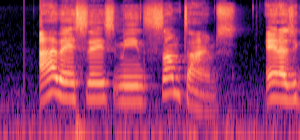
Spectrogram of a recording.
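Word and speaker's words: a veces: the H is silent again we're going to pronounce this as oi and not hoi abeses means sometimes and as you can see here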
